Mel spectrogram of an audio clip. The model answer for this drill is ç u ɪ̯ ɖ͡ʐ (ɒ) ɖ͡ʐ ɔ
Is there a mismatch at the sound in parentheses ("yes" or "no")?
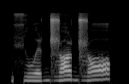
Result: no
